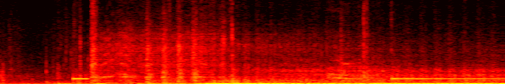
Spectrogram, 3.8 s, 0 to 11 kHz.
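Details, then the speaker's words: 2004 Chevy Trailblazer: after swapping ignition coils, the dead miss moved from cylinder 3 to cylinder 2 on the scan tool. Cranks, catches and idles with an uneven lumpy pulse of about three per second: failed ignition coil, which needs replacing. "Still have our dead miss. Look at the scan tool. Bam! Don't gotta be all high tech all the time. It's on cylinder 2 now."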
